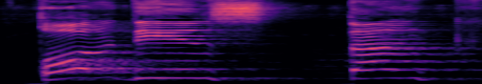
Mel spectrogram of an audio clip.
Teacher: Cara bacanya pertama dilebur, mim yang sukun ini dilebur ke mim yang berharokat. Lalu kedua disertai dengan dengung selama 2 harokat atau 2 ketukan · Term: idgham mimi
